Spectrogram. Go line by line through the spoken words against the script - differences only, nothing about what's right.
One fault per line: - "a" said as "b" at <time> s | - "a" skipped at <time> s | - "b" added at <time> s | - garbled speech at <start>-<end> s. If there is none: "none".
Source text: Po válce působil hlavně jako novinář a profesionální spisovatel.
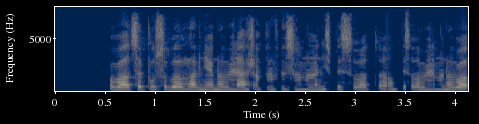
- "jako" skipped at 1.6 s
- garbled speech at 3.4-4.1 s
